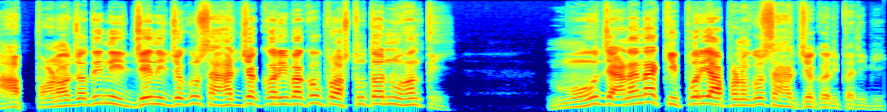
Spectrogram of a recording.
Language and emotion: Odia, disgusted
